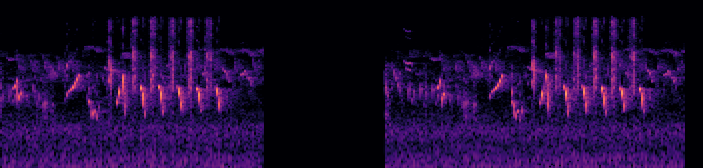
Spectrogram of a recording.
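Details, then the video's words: Kept European goldfinch singing in the bibtiba style: a dense, rapid twitter of high sliding notes and clicking, buzzy elements, delivered in two bursts separated by a short silence, over a faint background hiss. "طائر_الحسون.بتبتة خرافية وأصوات تجنن طيورك."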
